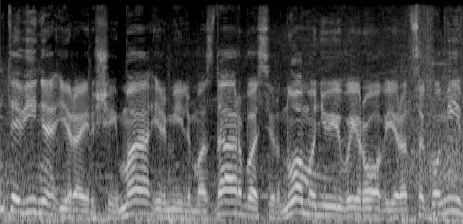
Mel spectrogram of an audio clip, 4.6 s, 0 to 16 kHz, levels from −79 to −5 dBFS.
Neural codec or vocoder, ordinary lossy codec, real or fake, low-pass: vocoder, 44.1 kHz, 128 mel bands every 512 samples, BigVGAN v2; MP3, 96 kbps; fake; 14.4 kHz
